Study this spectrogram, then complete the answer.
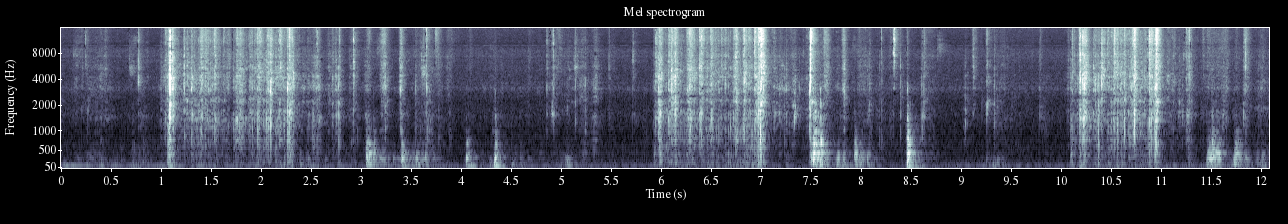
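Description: Playing cards are shuffled in short, crisp bursts.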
